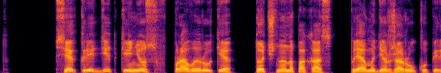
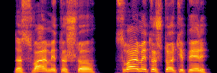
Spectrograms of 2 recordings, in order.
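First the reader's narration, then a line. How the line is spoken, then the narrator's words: Shouted again. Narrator (Russian): прокричал опять Петр Ильич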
